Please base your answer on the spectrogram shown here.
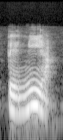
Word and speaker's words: tenía: silábico de la palabra tenía es una palabra grave o llana está formada por tres sílabas y la sílaba tónica la tenemos en la en la penúltima sílaba y vemos que son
